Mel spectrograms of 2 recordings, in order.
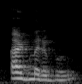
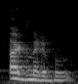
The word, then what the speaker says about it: admirable: this word okay so they right where you pronounce this word is admirable admirable okay admirable don't say Add admirable it's admirable admirable okay this one what do you call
